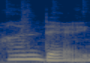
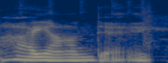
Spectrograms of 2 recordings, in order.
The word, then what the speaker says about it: Hyundai: It's Hyundai, not Hyande. Is it Hyundai or Hyundai? Hyundai real stuff. What about that Y? So you're saying the Y is silent?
